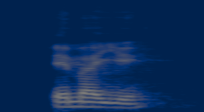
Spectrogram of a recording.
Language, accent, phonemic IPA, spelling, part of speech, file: French, France, /e.ma.je/, émaillé, verb, LL-Q150 (fra)-émaillé.wav
- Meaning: past participle of émailler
